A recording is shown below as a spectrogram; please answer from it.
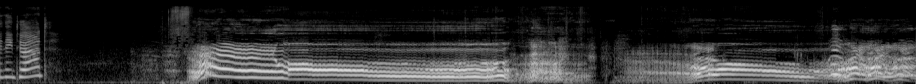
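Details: During a best-friend reunion, a Siberian Husky named Keyush hears his favourite words and responds with sustained, wavering howl-talk: a long rising-then-level call, a brief noisy break, then another falling howl ending in garbled yowls.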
